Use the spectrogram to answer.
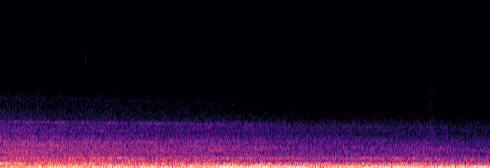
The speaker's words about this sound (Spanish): Espérate, espérate, espérate, que va pasando un avión y no te...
